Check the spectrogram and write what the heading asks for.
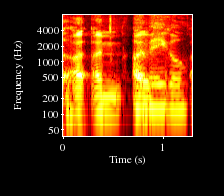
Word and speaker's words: Omegle: Omegle.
